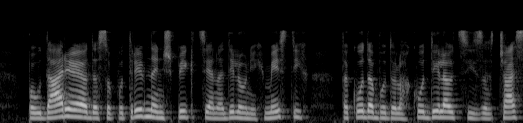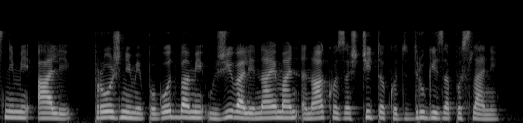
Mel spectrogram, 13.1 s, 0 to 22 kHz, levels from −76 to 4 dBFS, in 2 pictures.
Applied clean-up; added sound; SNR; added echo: none; none; none; none.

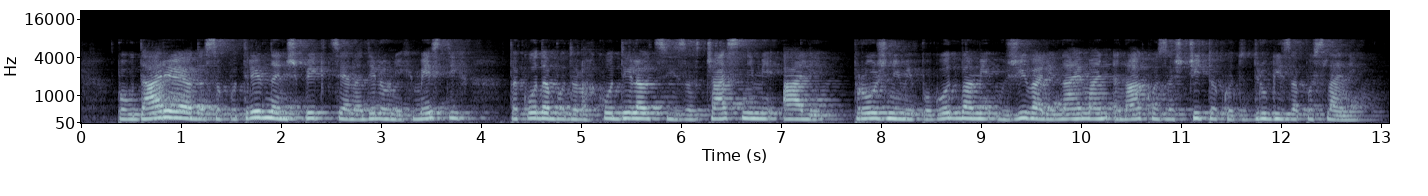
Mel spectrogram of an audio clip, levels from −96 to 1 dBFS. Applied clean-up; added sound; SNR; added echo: none; none; none; reverberation time 0.7 s.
